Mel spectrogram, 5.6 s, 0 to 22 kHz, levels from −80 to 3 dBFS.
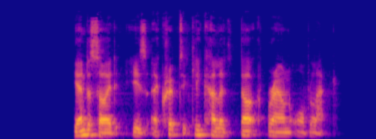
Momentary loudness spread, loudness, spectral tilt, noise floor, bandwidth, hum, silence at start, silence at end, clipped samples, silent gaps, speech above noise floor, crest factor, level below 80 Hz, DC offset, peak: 11 LU; -19 LUFS; -5 dB/octave; under -90 dBFS; 15 kHz; none; 1.1 s; 0.75 s; under 0.1%; none; over 71 dB; 18 dB; -64 dBFS; under 0.1%; -2 dBFS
